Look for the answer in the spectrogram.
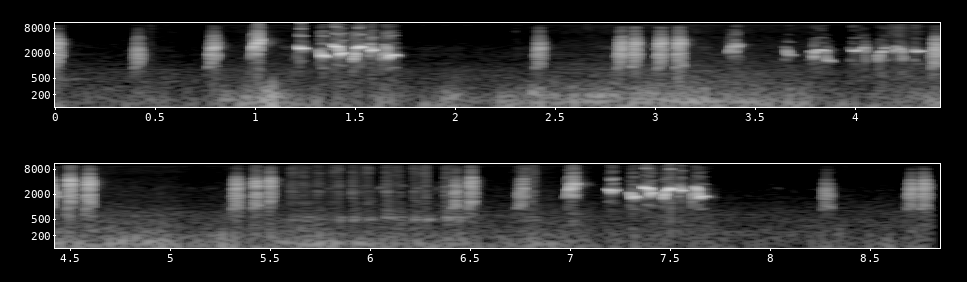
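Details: Mandali-style Iraqi bulbul song meant for training young bulbuls: clicks and fluty warbled phrases, with a low rumbling background hum throughout.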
